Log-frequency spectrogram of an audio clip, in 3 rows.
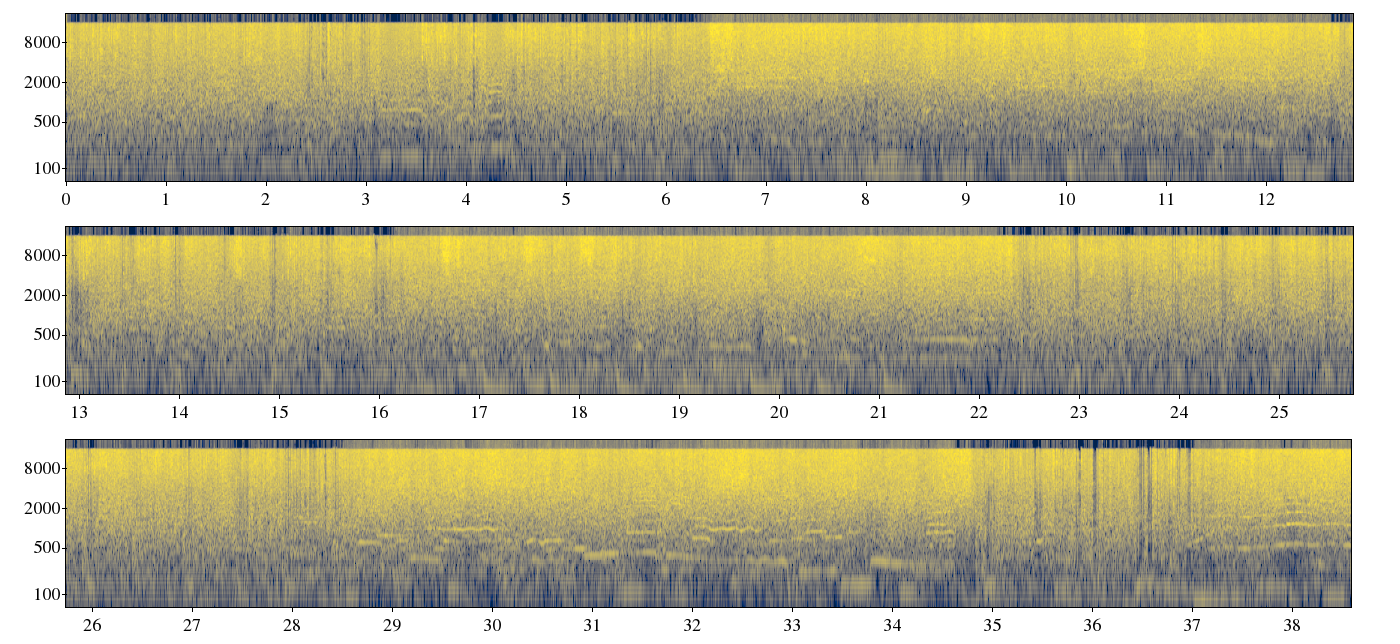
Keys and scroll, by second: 1.6 s, 1.7 Up, 1.9 Up, 2.1 Up, 2.2 Up, 2.4 Up, 2.6 Up, 2.6 Return, 12.7 Page_Down, 22.2 Page_Down, 34.6 Page_Down.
